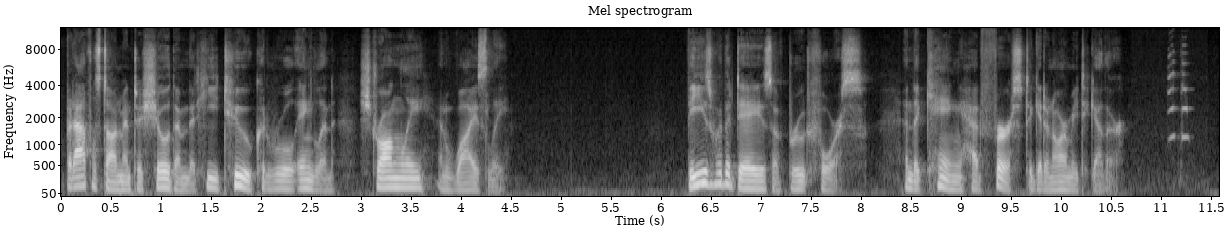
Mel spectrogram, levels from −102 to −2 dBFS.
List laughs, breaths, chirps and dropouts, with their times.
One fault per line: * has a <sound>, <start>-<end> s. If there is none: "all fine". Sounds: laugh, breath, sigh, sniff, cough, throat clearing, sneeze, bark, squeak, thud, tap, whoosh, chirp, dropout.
* has a squeak, 11.0-11.3 s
